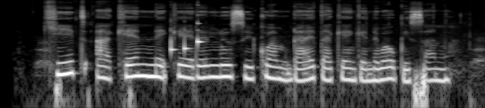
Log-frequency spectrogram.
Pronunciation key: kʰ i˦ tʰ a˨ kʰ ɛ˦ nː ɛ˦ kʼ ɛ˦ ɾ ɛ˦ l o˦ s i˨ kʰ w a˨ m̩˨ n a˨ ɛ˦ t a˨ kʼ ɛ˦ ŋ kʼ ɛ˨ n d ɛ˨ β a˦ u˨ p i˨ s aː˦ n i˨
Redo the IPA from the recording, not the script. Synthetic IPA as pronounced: kʰ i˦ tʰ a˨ kʰ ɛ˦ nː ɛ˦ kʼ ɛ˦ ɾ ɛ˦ l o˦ s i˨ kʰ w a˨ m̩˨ d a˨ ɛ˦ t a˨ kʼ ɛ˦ ŋ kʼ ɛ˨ n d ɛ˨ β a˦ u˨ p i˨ s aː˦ n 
